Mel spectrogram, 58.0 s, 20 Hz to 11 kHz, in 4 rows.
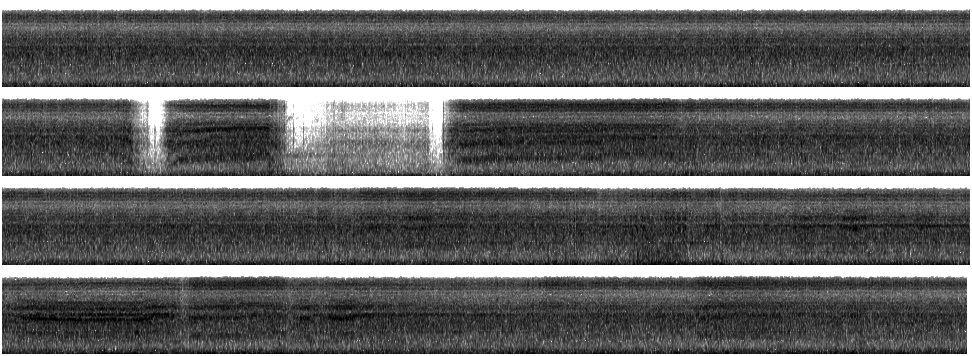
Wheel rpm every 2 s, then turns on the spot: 230, 230, 230, 230, 230, 230, 230, 230, 140, 70, 80, 220, 230, 230, 230, 230, 230, 230, 230, 230, 230, 230, 220, 220, 230, 230, 230, 230, 230.
18-20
